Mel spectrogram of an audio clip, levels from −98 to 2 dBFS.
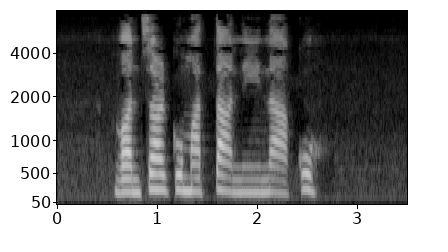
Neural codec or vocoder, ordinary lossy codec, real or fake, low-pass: none; MP3, 48 kbps; real; 7.2 kHz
